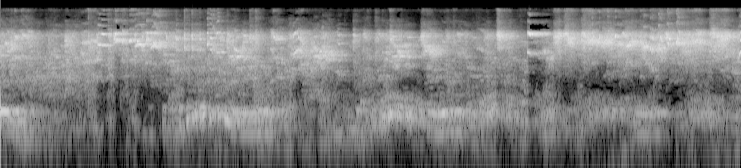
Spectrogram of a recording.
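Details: Cheerful chorus of lovebirds singing and chirping in a good mood: unbroken, busy high-pitched twitters from several birds, over soft low coo-like phrases that come and go.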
